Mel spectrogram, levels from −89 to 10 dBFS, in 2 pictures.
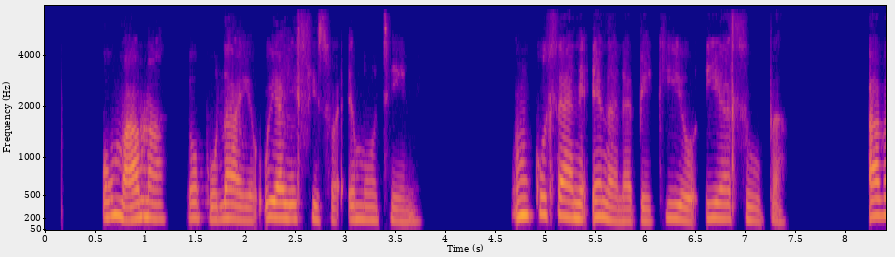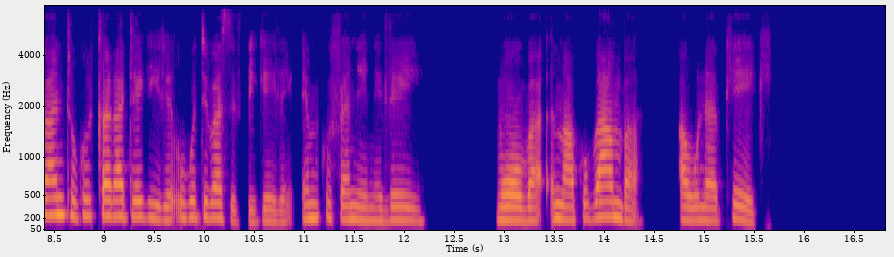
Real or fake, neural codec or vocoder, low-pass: fake; codec, 16 kHz, 1.1 kbps, Voila-Tokenizer; 7.2 kHz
